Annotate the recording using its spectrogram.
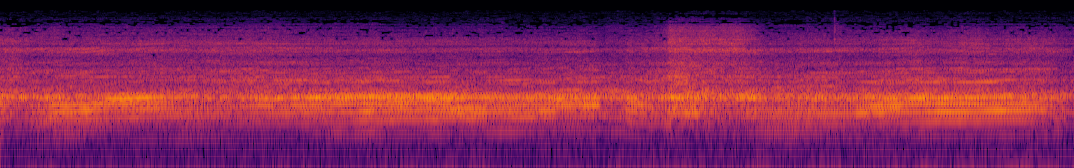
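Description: A rally car engine revs high and shifts gears.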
